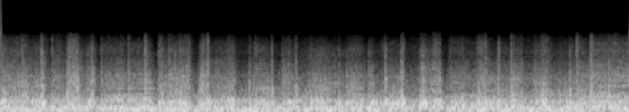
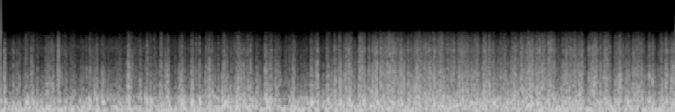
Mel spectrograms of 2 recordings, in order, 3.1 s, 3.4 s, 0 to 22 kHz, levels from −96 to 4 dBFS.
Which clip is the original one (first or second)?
second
